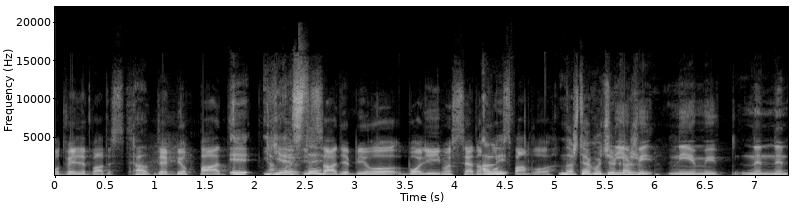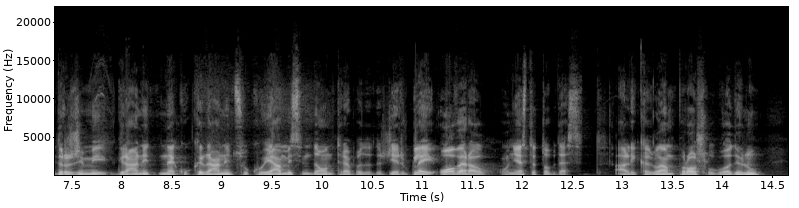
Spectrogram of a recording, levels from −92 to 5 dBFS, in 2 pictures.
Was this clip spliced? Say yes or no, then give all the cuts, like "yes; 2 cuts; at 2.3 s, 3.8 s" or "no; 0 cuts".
no; 0 cuts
